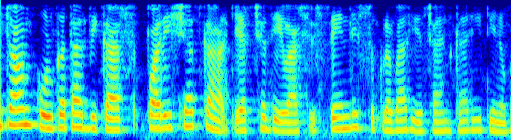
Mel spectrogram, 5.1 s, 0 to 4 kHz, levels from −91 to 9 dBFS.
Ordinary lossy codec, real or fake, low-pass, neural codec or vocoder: none; fake; 3.6 kHz; codec, 16 kHz, 8 kbps, FunCodec, trained on LibriTTS, 25 frames a second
